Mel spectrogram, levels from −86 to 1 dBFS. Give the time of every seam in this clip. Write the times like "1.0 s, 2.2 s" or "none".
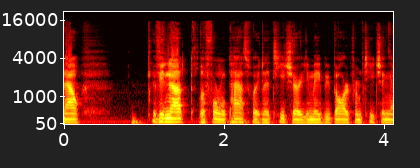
1.0 s, 1.7 s, 2.5 s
